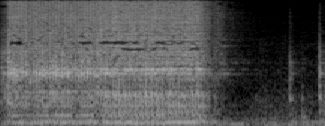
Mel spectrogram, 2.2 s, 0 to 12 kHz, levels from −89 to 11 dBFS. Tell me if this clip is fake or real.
fake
